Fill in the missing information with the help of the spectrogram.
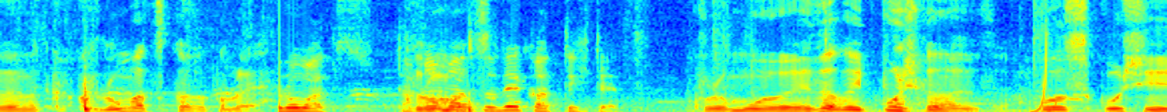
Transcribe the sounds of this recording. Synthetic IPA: denakḁkɯɾomat͡sɨ̥kad̪akoɾḛɾomat͡sɨ̥t̪akamat͡sɨd̪e̞kat̪ːe̞kʲi̥t̪ajat͡sɨ | ko̞ɾemoːed̪aɡaipːõɕi̥kanaid̪eska̰kosɨ̥koɕi

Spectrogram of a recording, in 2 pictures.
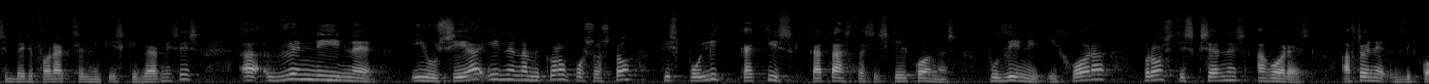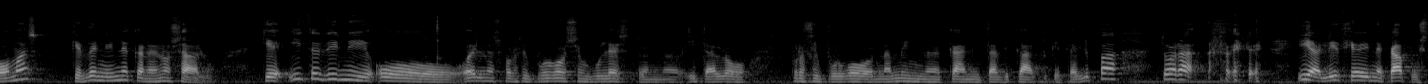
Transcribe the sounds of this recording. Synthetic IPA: simbe̞ɾifo̞ɾɐt̪i̥se̞liniciscive̞ɾnisis | ðe̞nine̞ | iusiɐʔine̞enɐmikɾo̞po̞so̞st̪o̞t̪ispo̞likɐciskɐt̪ɐst̪ɐsisce̞iko̞nɐs | puðinḭʔixo̞ɾɐ | pɾo̞st̪iskse̞ne̞sɐɣo̞ɾe̞̰s | ɐ̰ft̪o̞ine̞ðiko̞mɐs | ce̞ðe̞nine̞kɐne̞no̞sɐ̰lṵ | ce̞ʔit̪e̞ðinio̰ | e̞linɐspɾo̞θipuɾɣo̞siɱvule̞st̪o̞nḭt̪ɐlo̞ | pɾo̞θipuɾɣo̞nɐmiŋkɐnit̪ɐðikɐt̪uce̞t̪ɐlipɐt̪o̞ɾɐ | iɐliθçɐine̞kɐpus

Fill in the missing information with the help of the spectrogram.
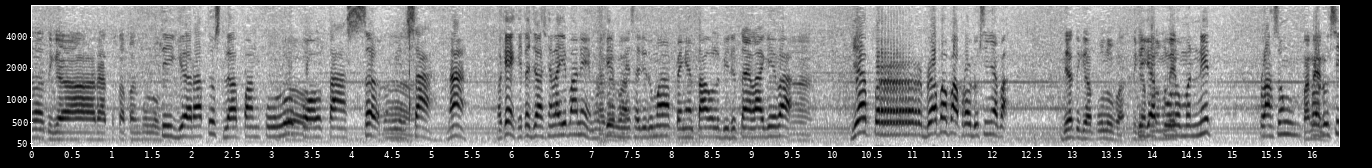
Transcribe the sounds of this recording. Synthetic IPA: t̪iɡaɾat̪ʊslapanpulʊt̪iɡaɾat̪ʊsdəlapanpulʊhpolt̪asəpəmirsa | nah | okekit̪ad͡ʒəlaskanlaɡip̬anɪmukɪnmisadiɾumapeŋɛnt̪auləbɪhdət̪aŋlaɡipaʔ | diapərbəɾapapapɾoduk̚siɲapaʔ | diat̪iɡapulʊpait̪iɡapulʊmənɪt̪̚ | laŋsʊŋppɾoduk̚si

